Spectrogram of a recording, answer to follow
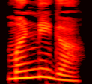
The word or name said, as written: ಮಣ್ಣಿಗ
